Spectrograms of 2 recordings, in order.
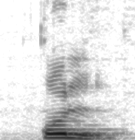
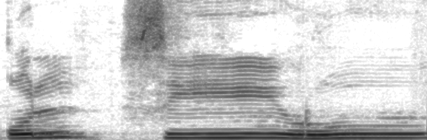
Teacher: قاف کو موٹا پڑھنا ہے، لام کو قلقلہ نہیں کرنا۔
